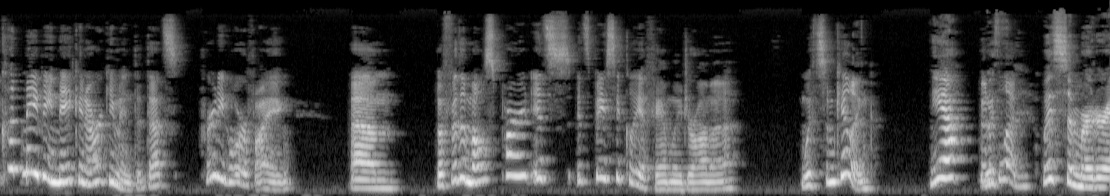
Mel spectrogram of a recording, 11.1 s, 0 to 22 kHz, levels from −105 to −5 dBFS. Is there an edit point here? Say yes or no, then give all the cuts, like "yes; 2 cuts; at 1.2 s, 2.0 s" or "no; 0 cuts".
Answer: no; 0 cuts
